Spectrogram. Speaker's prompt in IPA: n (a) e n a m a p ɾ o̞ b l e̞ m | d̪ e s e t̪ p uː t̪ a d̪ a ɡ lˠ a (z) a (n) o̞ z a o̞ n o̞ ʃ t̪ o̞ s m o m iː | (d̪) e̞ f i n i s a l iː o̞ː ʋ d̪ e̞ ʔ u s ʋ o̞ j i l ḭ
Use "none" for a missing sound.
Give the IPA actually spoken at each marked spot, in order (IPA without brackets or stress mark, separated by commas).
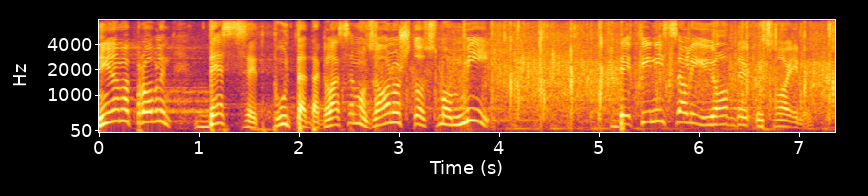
i, s, m, d̪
